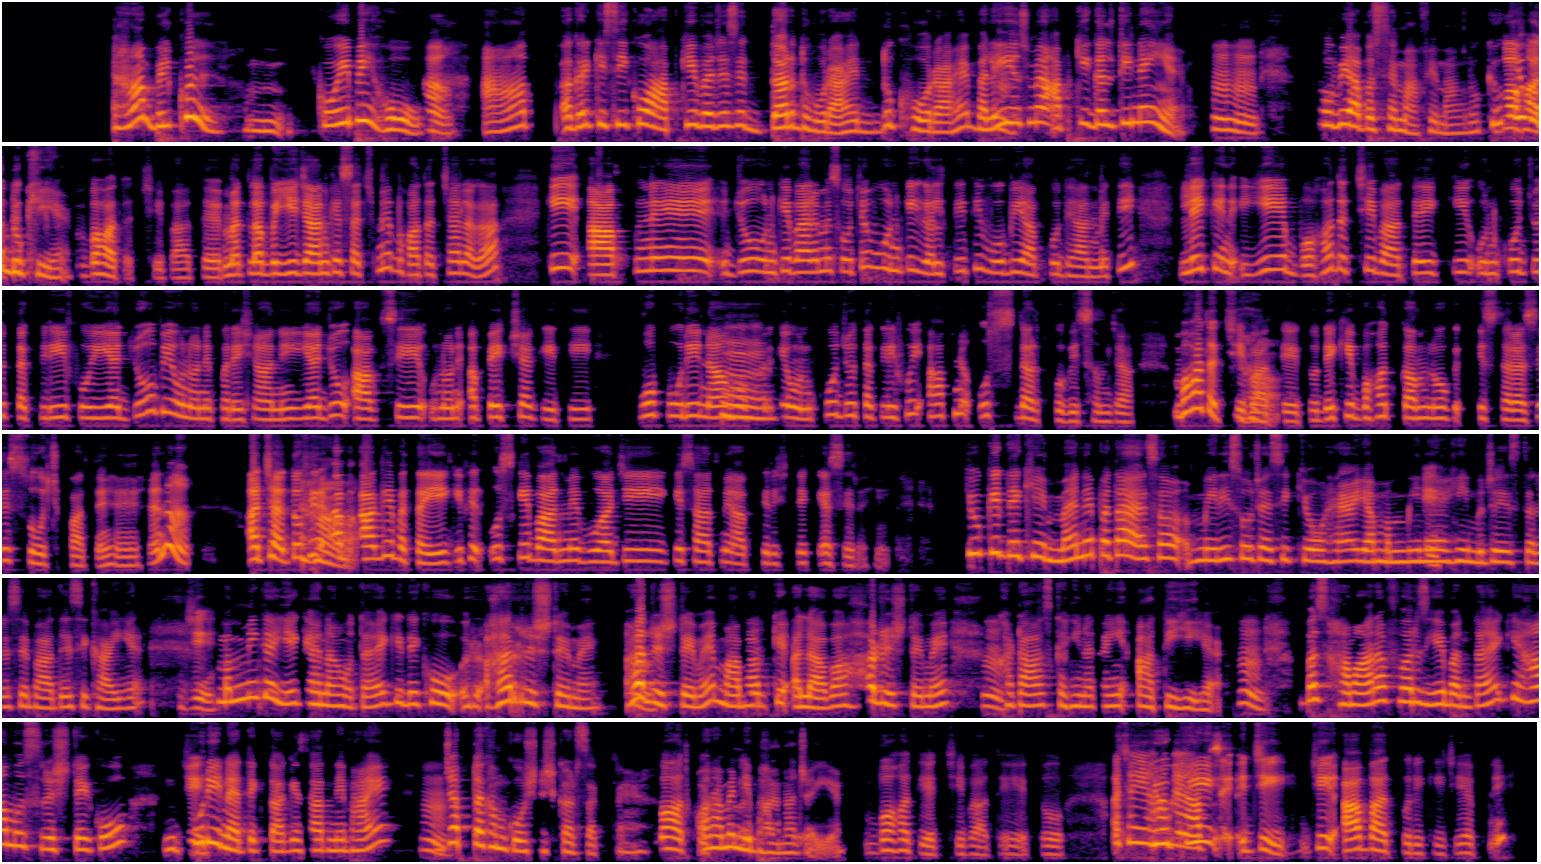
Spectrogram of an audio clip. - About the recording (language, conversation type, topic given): Hindi, podcast, रिश्तों से आपने क्या सबसे बड़ी बात सीखी?
- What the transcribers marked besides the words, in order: other background noise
